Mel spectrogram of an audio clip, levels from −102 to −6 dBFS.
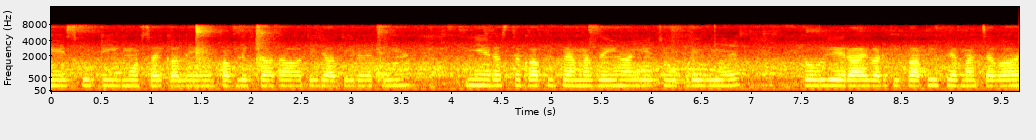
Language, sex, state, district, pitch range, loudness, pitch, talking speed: Hindi, female, Chhattisgarh, Raigarh, 200-205 Hz, -20 LUFS, 200 Hz, 180 wpm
